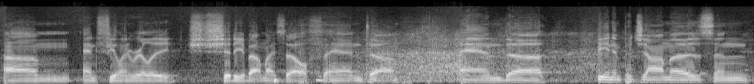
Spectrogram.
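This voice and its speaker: A man speaking as a screenwriter on a festival panel, halting and self-deprecating, with many restarts. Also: deep voice, flat delivery. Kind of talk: panel discussion. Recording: hall reverb, faint hum.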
